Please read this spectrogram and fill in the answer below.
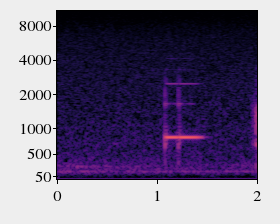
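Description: An iPhone 5's Siri chime: one short electronic beep about a second in, the tone Siri plays when it stops listening and begins processing the spoken request.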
